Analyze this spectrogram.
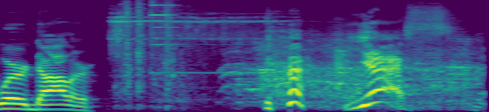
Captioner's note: cash register dings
